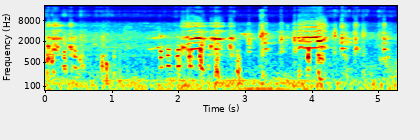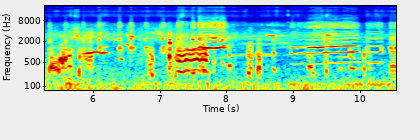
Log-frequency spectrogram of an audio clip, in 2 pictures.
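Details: Chickens at their food call repeatedly: clear harmonic clucks and several long quavering, rising calls, ending in a string of flat, evenly spaced clucks.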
